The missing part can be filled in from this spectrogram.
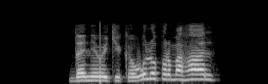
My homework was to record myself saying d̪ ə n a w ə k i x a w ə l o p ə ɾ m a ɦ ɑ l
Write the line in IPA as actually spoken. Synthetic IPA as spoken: d̪ ə n i w ə k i k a w ə l o p ə ɾ m a ɦ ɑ l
